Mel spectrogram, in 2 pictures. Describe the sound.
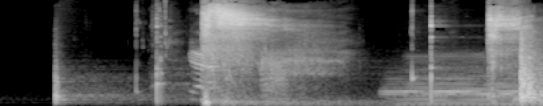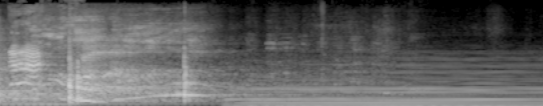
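Poison drips onto Loki's face: a few sharp, isolated drips, then bursts of harsh sizzling hiss flare up twice, with a strained, groaning voice underneath before it settles into a low hum.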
